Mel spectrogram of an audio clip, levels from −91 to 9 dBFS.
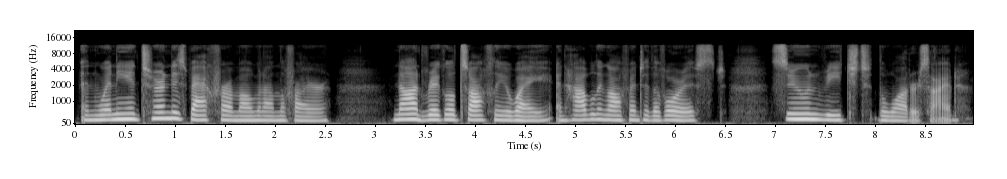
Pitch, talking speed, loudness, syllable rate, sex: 195 Hz, 185 wpm, -16 LUFS, 4.9 syllables/s, female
